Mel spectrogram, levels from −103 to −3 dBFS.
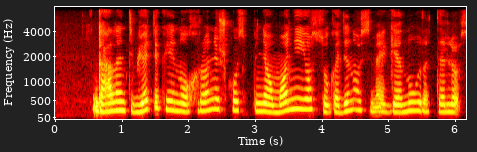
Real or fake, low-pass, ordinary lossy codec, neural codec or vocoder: real; 7.2 kHz; AAC, 48 kbps; none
